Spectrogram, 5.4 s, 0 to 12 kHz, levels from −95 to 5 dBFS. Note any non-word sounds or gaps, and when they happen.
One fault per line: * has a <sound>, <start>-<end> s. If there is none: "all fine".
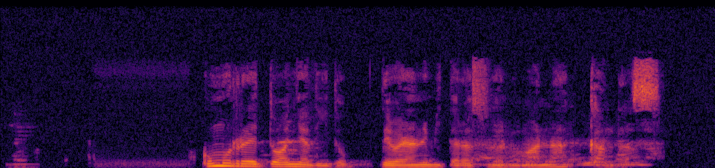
all fine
